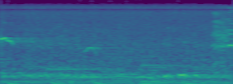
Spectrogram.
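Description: Echoing indoor pool-hall ambience: a steady low ventilation hum under a continuous murmur of distant voices and children's calls. A short high-pitched child's cry comes right at the start.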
